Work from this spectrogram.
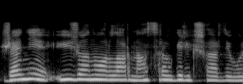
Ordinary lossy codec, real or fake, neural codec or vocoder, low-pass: none; fake; codec, 24 kHz, 3.1 kbps, DualCodec; 7.2 kHz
